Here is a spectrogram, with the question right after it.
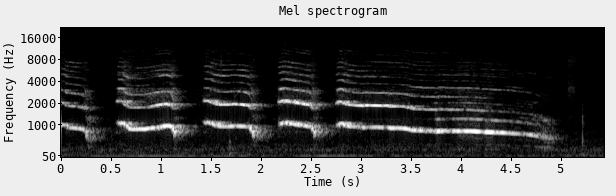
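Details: Shiba Inu dog howling: a run of four short whining cries that dip at each end, then one long howl sliding slowly downward and fading.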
